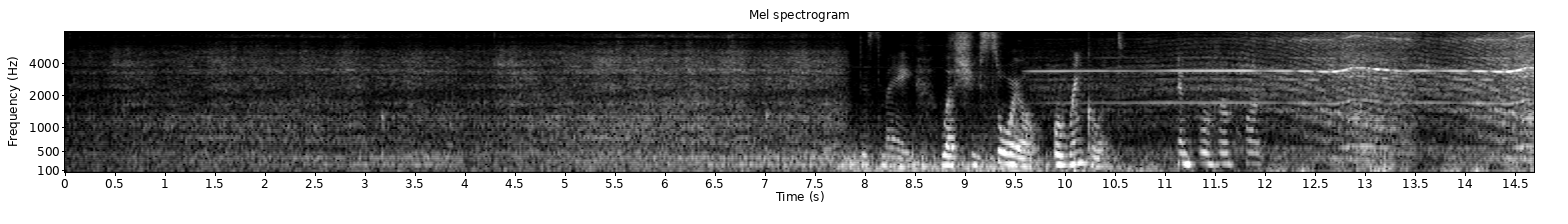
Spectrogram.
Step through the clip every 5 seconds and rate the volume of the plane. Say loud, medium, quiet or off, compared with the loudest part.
quiet, medium, loud.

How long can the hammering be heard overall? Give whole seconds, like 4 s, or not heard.
not heard.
